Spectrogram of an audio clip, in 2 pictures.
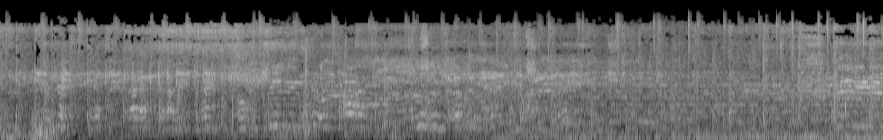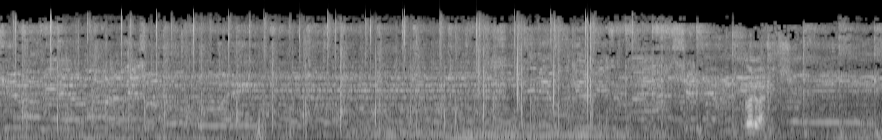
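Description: Background pop music with singing, over light repeated tapping of a skipping rope and feet landing on a hard floor.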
